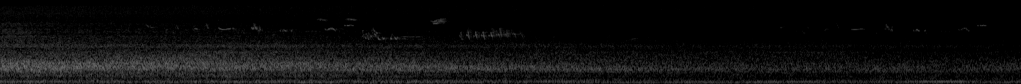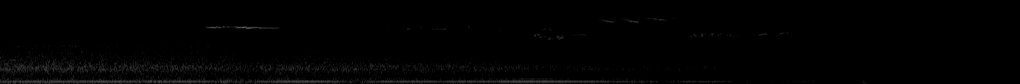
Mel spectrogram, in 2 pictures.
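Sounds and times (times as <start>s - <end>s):
diesel express train passing at high speed: 0.0s - 12.2s.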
